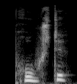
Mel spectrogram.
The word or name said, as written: pruste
